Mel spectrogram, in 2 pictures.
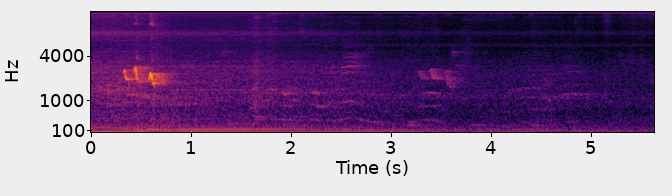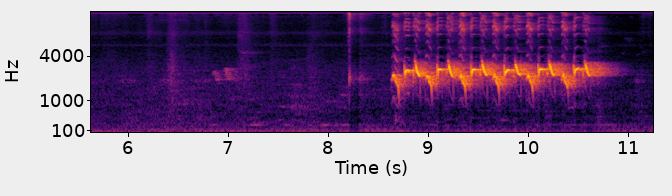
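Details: Sooty-headed bulbul singing actively: a few scattered short fluty notes, then a loud, rapid, even run of about eight sharp downslurred notes lasting two seconds, with a faint low hum in the background.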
